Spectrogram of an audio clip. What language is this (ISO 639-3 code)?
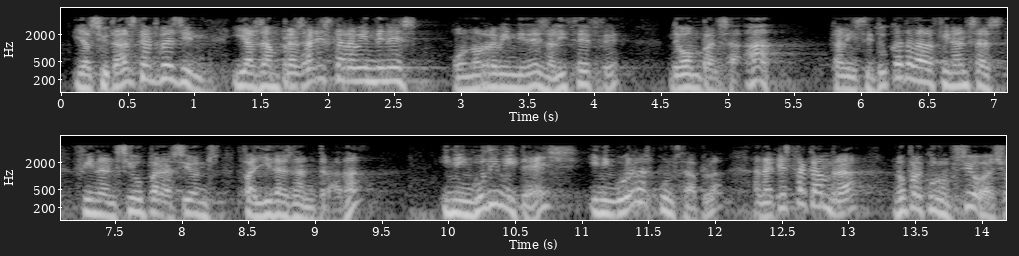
cat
